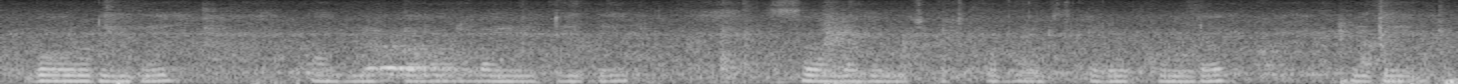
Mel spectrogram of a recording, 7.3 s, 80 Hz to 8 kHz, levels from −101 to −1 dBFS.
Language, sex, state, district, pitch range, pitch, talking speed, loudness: Kannada, male, Karnataka, Mysore, 190-205 Hz, 195 Hz, 60 wpm, -27 LUFS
